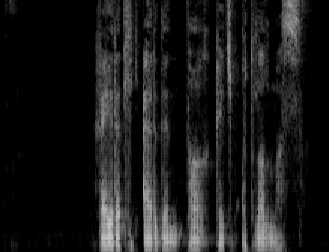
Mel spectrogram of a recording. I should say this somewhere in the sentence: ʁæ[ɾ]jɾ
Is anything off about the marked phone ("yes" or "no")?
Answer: yes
